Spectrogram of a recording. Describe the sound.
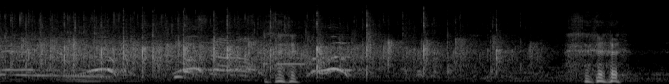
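A crowd claps steadily for several seconds, a dense, even patter of many hands, with a few brief voices and cheers rising over it before the applause fades out.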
